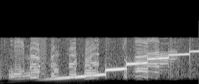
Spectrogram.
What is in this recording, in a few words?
single sideband voice; ground demodulation ladder; ESA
